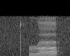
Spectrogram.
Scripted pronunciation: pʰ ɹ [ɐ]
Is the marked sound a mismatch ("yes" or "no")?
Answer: no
